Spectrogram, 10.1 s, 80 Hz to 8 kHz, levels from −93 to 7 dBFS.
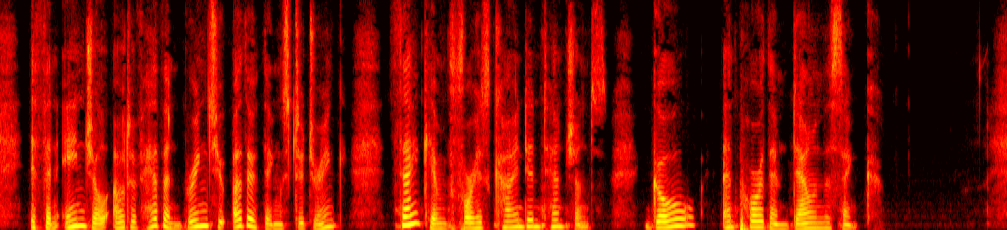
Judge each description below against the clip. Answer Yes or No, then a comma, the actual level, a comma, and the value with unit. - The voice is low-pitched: No, high, 200 Hz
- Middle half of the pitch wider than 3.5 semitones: Yes, average, 4.7 semitones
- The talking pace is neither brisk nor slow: Yes, average, 150 wpm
